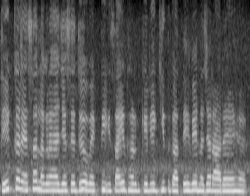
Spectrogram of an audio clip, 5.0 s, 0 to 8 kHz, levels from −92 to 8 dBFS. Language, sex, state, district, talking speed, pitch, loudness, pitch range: Hindi, female, Manipur, Imphal West, 225 wpm, 275 Hz, -12 LUFS, 260-290 Hz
